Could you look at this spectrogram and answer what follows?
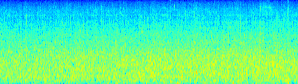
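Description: A creek swollen with recent snowmelt runs steadily and evenly, its broad rushing wash of water holding at a constant level with no voices.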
